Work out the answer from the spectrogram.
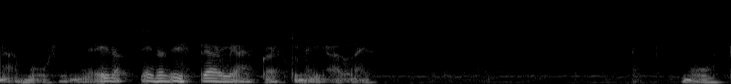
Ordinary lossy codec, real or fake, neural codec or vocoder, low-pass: Opus, 64 kbps; fake; codec, 16 kHz, 2 kbps, FreqCodec, larger model; 7.2 kHz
